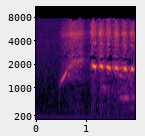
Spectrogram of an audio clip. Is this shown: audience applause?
no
